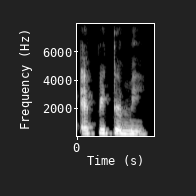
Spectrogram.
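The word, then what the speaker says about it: epitome: Rohan in contrast, इसके विपरीत, वॉज द एपिटमी, इसकी प्रोनाउंसिएशन है एपिटमी, जिसको बोलते हैं आदर्श, a perfect example of something या ideal example, was द एपिटमी of strategic learning.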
